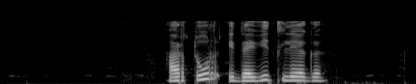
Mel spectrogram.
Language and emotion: Russian, neutral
